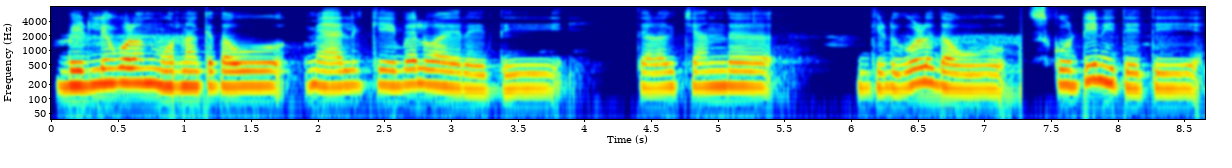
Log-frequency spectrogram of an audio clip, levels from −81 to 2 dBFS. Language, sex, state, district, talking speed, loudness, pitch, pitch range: Kannada, female, Karnataka, Belgaum, 105 wpm, -18 LUFS, 180 Hz, 170-195 Hz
